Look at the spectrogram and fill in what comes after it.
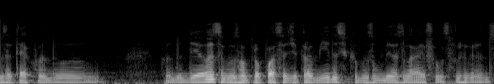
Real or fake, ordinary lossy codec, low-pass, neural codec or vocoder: real; none; 7.2 kHz; none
